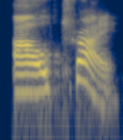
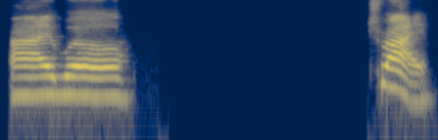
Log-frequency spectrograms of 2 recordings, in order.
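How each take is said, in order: First: I and will merge into one syllable. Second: The words I and will are said separately. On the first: "Or you can say I'll try" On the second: "I can say I will be. I will"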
